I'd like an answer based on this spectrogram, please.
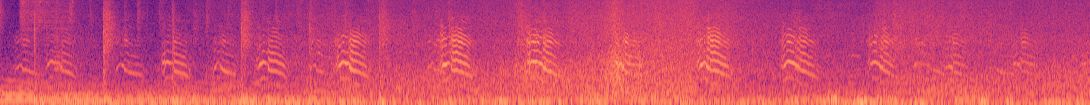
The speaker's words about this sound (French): Sopla forte la tramontana. La tramontana souffle fort.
